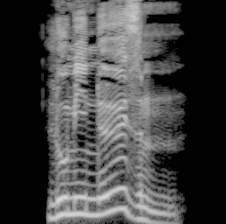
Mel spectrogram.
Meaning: strong dative masculine/neuter singular of luminös
- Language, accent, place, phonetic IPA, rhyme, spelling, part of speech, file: German, Germany, Berlin, [lumiˈnøːzm̩], -øːzm̩, luminösem, adjective, De-luminösem.ogg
